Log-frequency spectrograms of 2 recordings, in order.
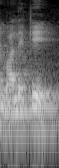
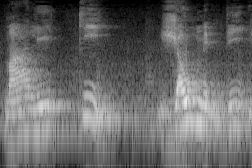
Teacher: میم کے اوپر چونکہ کھڑی زبر ہے، کھڑی زبر کی آواز تھوڑی لمبی کرتے ہیں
